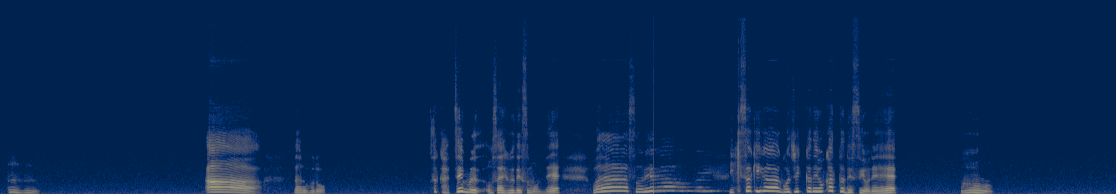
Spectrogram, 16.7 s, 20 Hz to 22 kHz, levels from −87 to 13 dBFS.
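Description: A switch to a distant microphone occurs in this speech recording from 9.80 to 10.93 s. For just over a second the sound abruptly turns roomy and hollow, loses its low end, drops about 10 dB in level, and brings up background noise sitting roughly 30 dB below the speech, before snapping back. The likely cause is that the close microphone's signal dropped out and a farther pickup, such as a camera microphone, briefly carried the recording.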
